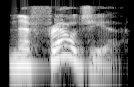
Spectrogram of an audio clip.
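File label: "nephralgia", British English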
